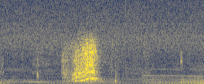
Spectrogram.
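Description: A short zipping rasp about a second in, over soft background score music that swells near the end.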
